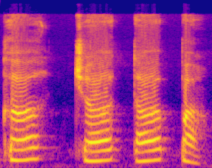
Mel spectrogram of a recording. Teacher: जी हाँ, तो हमें बोलने से समझ में आ रहा है कि त शब्द का उच्चारण करने पर हमारी जो जीवा है वो दांतों पे आके लड़ती है। तो त शब्द का उच्चारण जीवा और दांतों के द्वारा होता है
